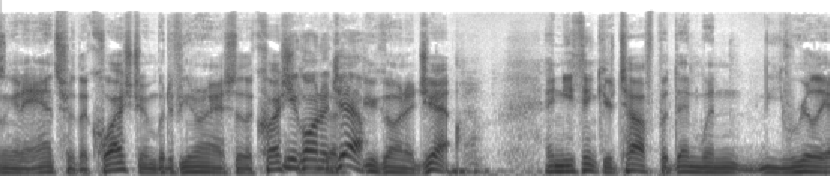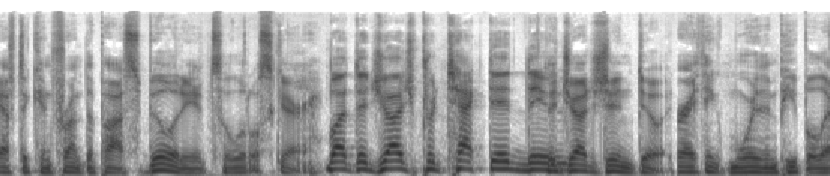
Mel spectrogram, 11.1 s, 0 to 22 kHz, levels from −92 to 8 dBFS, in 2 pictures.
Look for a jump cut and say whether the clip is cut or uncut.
cut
